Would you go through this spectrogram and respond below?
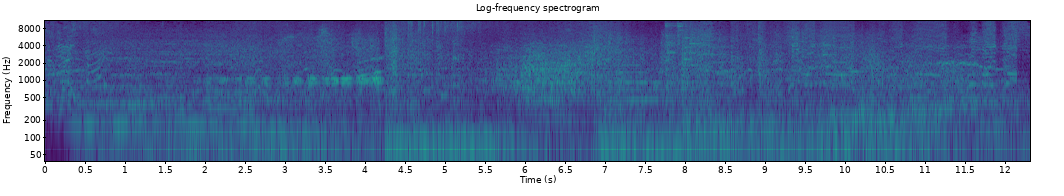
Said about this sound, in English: The trailer shows almost nothing. Like, you get a party atmosphere, and then there's like an explosion. You don't know what's going on.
